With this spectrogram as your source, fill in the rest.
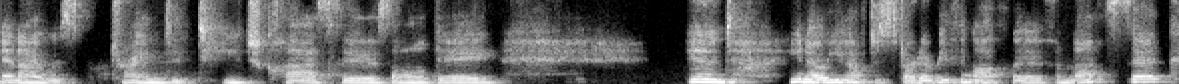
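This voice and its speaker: The voice is quiet and breathy. It moves at a fairly slow pace with fairly even intonation. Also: woman, medium pitch for a woman. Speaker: person with a vocal disorder. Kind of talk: interview. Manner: halting.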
